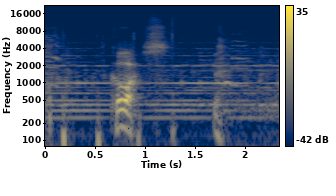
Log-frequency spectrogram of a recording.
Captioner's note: NinjaFish laughs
